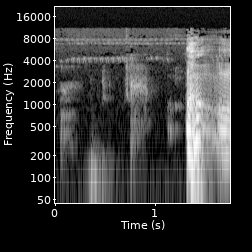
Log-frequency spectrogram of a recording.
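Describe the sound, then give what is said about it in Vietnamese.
An old man coughing up blood lets out one harsh, loud cough near the end, preceded by a few faint breathy sounds. “Liên tục ho ra máu, lão giả gian lan nặn ra từng từ.”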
